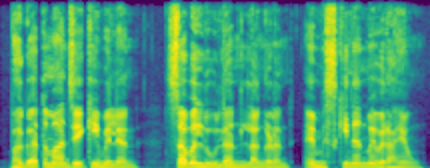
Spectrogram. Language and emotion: Sindhi, neutral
